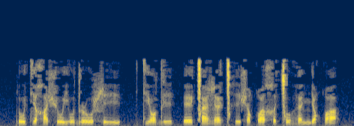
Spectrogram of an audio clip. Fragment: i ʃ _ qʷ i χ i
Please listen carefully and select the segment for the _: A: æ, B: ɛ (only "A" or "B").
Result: B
